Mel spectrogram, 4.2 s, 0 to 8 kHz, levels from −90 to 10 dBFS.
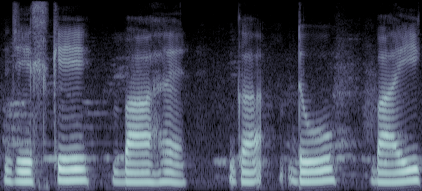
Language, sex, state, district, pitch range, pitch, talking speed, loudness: Hindi, female, Rajasthan, Jaipur, 150-175 Hz, 160 Hz, 85 wpm, -16 LUFS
